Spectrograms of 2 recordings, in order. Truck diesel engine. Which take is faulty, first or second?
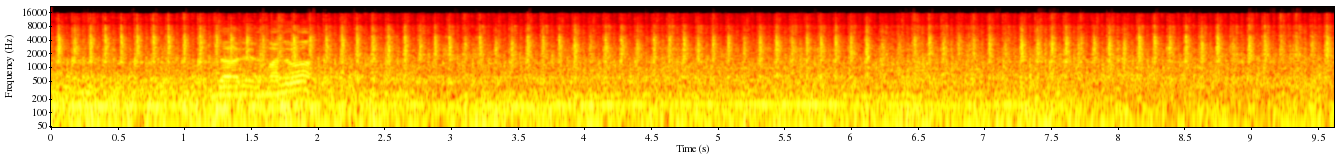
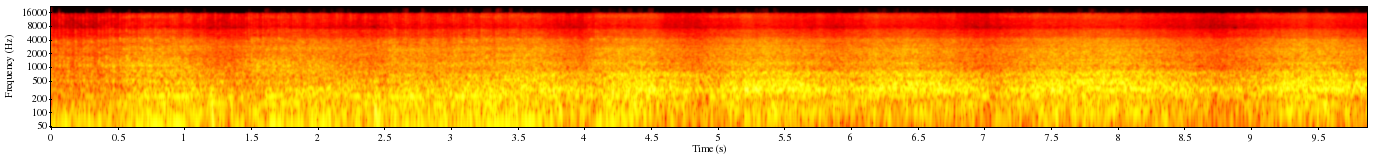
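first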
